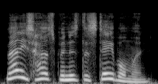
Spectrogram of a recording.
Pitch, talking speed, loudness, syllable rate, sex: 210 Hz, 190 wpm, -15 LUFS, 6.2 syllables/s, male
